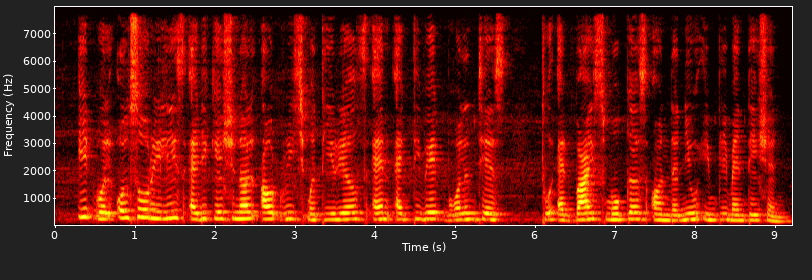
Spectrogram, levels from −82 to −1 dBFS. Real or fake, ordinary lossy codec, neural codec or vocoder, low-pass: real; none; none; none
